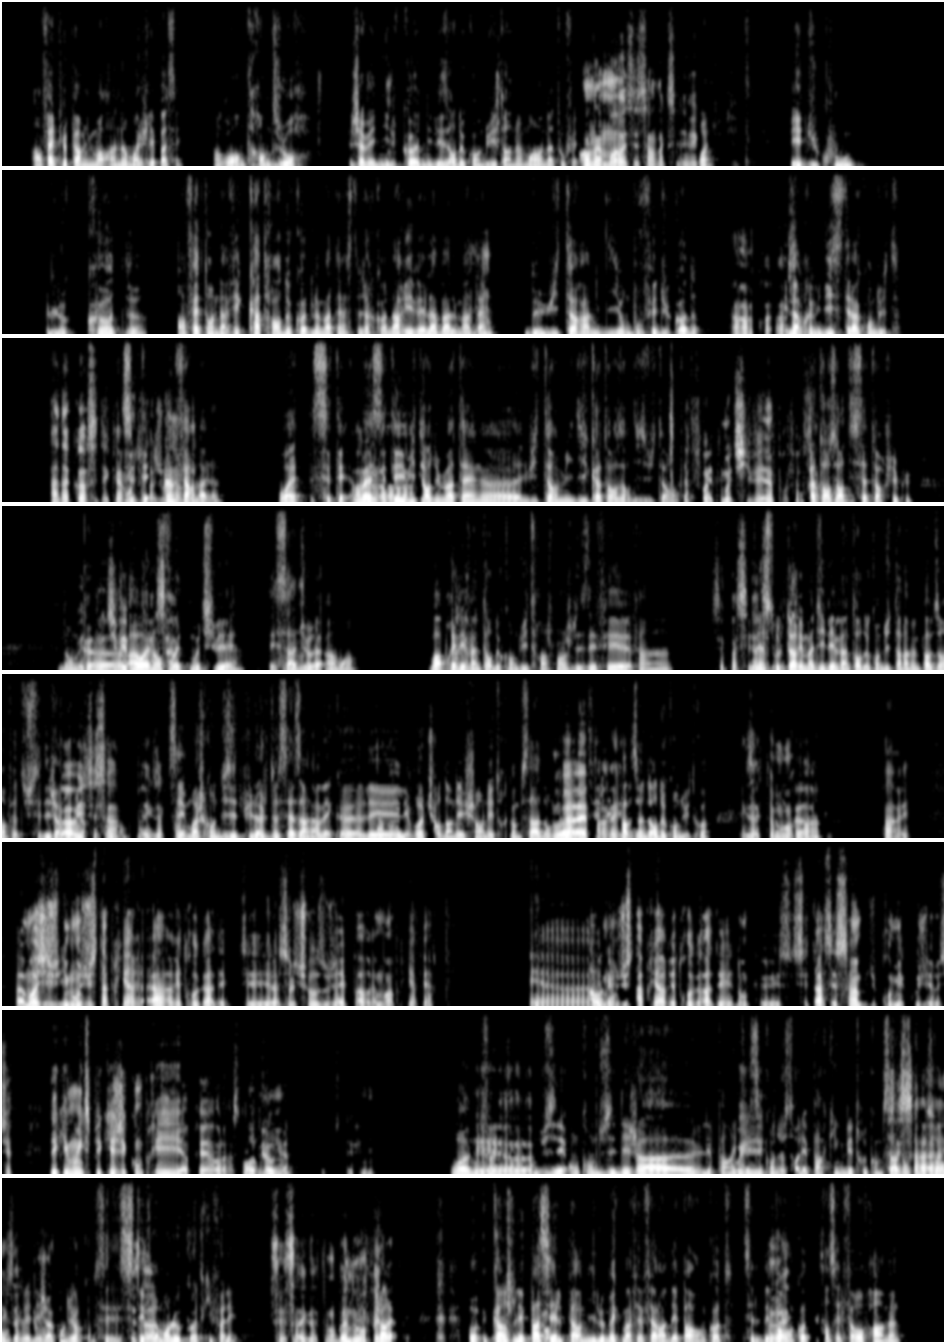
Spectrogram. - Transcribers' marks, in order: other background noise; unintelligible speech
- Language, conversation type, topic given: French, unstructured, Qu’est-ce qui te fait perdre patience dans les transports ?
